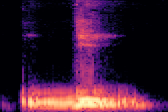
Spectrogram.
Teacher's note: huruf dad makhrajnya adalah tepi lidah bertemu dengan gigi geraham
